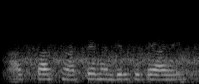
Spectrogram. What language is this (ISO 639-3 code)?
mar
